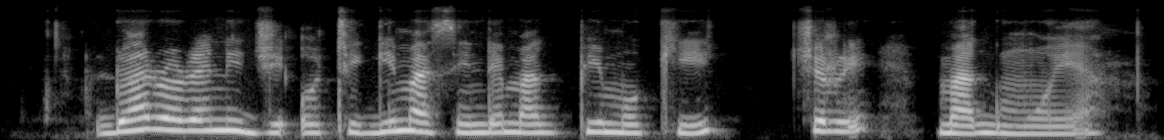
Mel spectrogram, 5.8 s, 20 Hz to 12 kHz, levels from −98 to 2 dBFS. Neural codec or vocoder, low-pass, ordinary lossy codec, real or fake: none; 7.2 kHz; Opus, 32 kbps; real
